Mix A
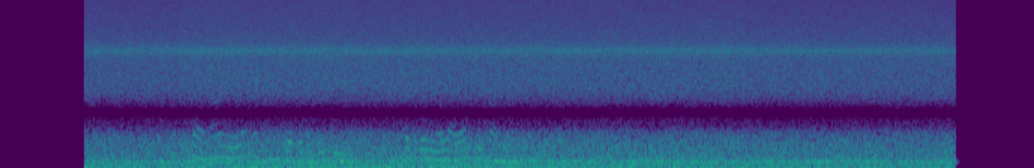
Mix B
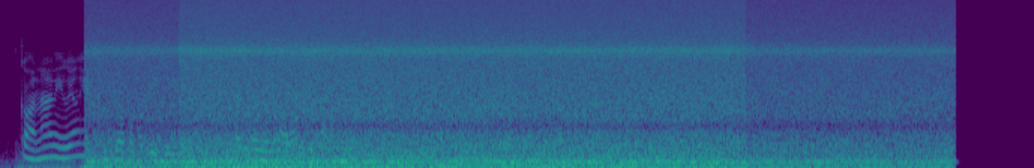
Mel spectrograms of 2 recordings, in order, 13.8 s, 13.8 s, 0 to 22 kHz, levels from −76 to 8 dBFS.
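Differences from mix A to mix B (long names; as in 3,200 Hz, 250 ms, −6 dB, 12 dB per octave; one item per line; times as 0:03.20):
speech: entry −2.25 s
second sound +8.5 dB
master: remove Butterworth band-reject 1,400 Hz, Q 0.92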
